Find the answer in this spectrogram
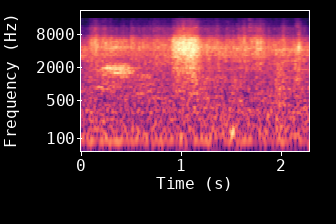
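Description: A crow cawing: two short, harsh calls over a low steady hum.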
